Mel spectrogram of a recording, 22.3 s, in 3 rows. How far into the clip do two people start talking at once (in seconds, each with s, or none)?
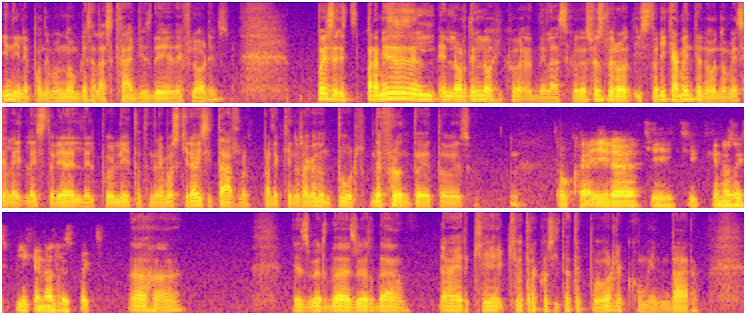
none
